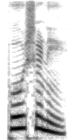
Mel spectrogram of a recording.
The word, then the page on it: ಪೋಷಣೆ: pōṣaṇe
